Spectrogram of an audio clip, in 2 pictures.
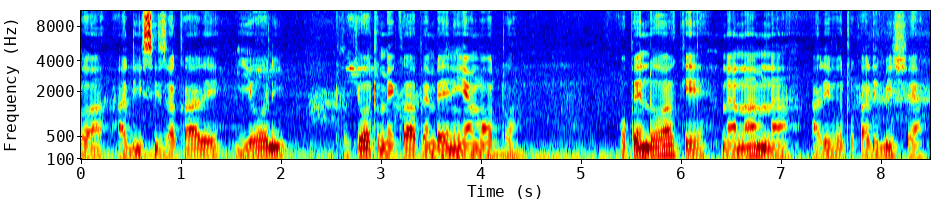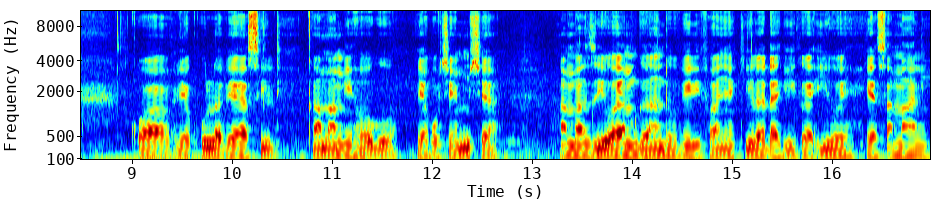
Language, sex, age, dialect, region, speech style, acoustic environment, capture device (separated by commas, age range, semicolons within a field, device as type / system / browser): Swahili, male, 25-34, Tanzania - Dar es Salaam, Tanzania, relaxed, people talking; traffic; nature, desktop / Windows / Chrome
